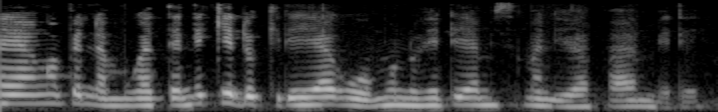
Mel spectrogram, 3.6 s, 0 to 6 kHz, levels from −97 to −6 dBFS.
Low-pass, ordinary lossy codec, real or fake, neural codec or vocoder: 5.4 kHz; none; real; none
